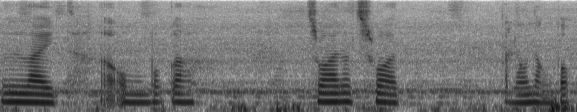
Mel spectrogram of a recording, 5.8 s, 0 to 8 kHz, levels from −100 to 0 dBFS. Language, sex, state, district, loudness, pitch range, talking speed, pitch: Mizo, female, Mizoram, Aizawl, -16 LUFS, 175-185 Hz, 115 wpm, 180 Hz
